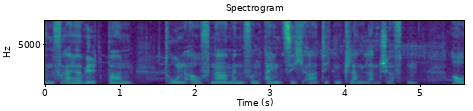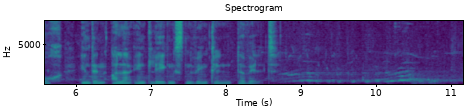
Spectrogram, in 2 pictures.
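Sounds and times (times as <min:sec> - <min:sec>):
speech: 0:00.1 - 0:08.8
whale song recorded off the coast of Alaska: 0:08.8 - 0:11.1.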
